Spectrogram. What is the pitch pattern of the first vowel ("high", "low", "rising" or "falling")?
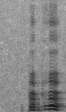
low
